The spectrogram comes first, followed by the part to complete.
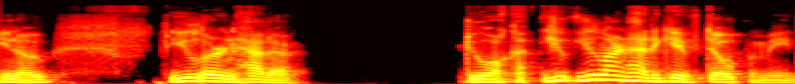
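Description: Speaking with an American accent, a man uses a medium pitch with ordinary variation and a somewhat breathy quality. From upstate New York, Albany. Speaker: paramedic and author. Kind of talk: interview conversation.

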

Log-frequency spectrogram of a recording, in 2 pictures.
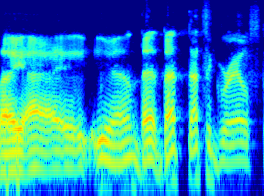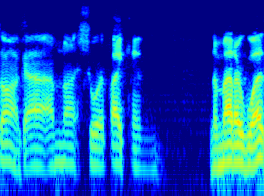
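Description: A plain, everyday voice from a man, fairly low in pitch with fairly even intonation. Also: moderate pace, big swings in loudness. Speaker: NFT community member. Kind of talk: casual chat. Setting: live audio room online.

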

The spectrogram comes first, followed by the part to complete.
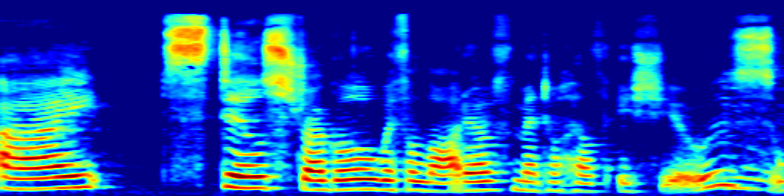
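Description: A woman speaks with a Canadian accent and a dark, mellow tone. Her intonation stays fairly even. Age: 40s. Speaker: guest sharing mental health story. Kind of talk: interview testimony. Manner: halting, many fillers.

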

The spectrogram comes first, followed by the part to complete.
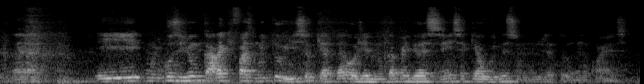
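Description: Amid noticeable background noise and audible room echo, a man talks at a very fast pace and medium pitch, with ordinary pitch variation and big swings in loudness. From Brazil, Aracaju (Sergipe, Northeast). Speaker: podcast co-host. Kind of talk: casual chat.

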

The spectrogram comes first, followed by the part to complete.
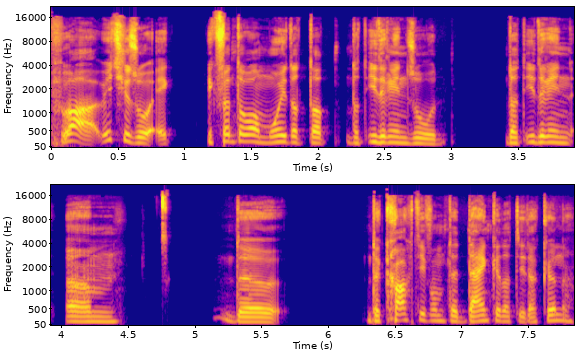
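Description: A man at a fairly high pitch and moderate pace, with ordinary pitch variation, long, frequent pauses, and a dry, close sound with no echo. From Belgium, Genk (Limburg). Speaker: music artist. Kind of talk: casual chat.

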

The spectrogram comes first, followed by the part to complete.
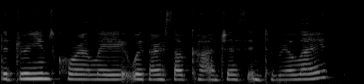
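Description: A woman talks in a high pitch. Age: 20s. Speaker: yoga instructor and co-host. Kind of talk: casual chat.

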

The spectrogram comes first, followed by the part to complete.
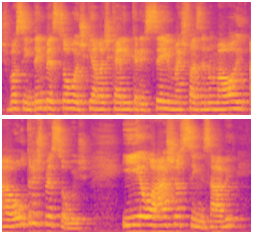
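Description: A woman's fairly high voice, with ordinary pitch variation and a moderate pace, is heard amid audible room echo and noticeable background noise. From Rio de Janeiro, Brazil; from 14 in Paraíba. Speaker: salon owner and hair colorist. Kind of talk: casual chat.

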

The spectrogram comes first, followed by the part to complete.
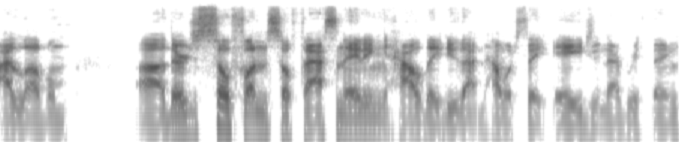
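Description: On a very clean recording with a silent background, a man with a very deep, low pitch and a bright, sharp tone talks at a fairly quick pace, with big swings in loudness. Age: 20s. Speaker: sports betting podcast host. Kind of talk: solo casual podcast monologue. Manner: animated, frequent laughing.

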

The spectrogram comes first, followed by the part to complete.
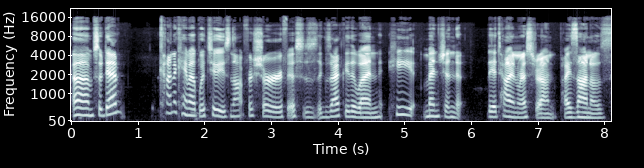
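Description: Lively intonation marks an ordinary speaking voice moving at a moderate pace on a very clean recording with a silent background. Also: woman, medium pitch for a woman. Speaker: bakery owner. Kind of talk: casual chat. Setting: studio.

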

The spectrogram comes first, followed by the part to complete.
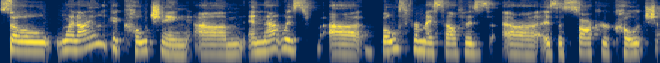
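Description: A woman uses a plain, everyday voice at a fairly slow pace. Her intonation stays fairly even. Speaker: high school teacher. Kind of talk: casual interview. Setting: studio.

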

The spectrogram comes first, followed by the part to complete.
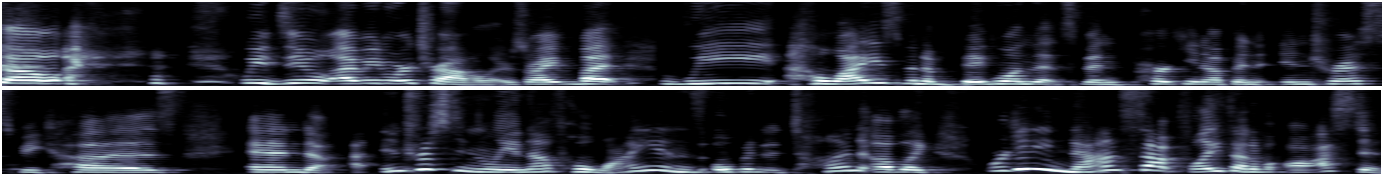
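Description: A woman with an American accent speaks at a moderate pace in a high pitch. Her intonation is lively, and the recording is very clean with a silent background. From US Midwest, Grand Rapids, Michigan. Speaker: travel industry consultant. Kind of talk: podcast interview.

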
